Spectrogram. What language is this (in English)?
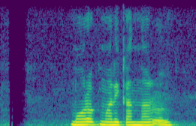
Bangla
